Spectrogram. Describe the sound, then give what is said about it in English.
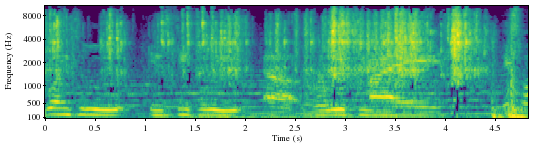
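Dry, rattling clatter like sticks or bones knocking together, a loose run of sharp clicks under a person talking over it throughout. “Kind of like a maraca, like more like sticks kind of clanking together and clattering.”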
